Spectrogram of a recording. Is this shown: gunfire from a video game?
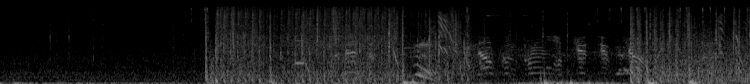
yes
